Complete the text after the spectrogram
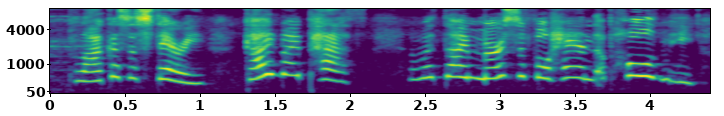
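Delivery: high, loud incantation; loud prayer to break the binding spell; fervent invocation. Acted. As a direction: call it out like a sacred chant. Girl chants a prayer to break binding.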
